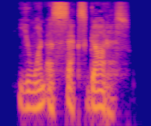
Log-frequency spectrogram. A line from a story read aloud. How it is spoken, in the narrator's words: she said softly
